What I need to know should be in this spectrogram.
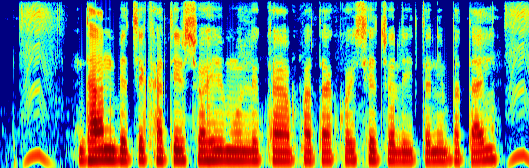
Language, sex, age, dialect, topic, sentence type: Bhojpuri, male, 18-24, Northern, agriculture, question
